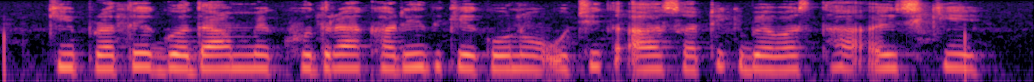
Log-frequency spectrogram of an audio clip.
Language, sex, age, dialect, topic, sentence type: Maithili, female, 25-30, Bajjika, agriculture, question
